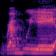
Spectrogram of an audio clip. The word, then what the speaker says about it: Rambouillet: Rambouillet. I need to like have a lesson with her of like how to say it exactly. So Rambouillet, actually I have my skein right here, so let me grab it.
